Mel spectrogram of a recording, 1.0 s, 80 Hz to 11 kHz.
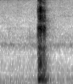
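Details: Dog Millie Woo, coughing since August 23rd, diagnosed by X-rays and blood tests with collapsing trachea and enlarged heart, on heart medication and cough syrup: a single short harsh honking cough burst.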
